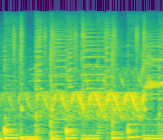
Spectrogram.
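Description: Live tropical dance band playing, with a steady bass-and-drum beat. A warbling siren-like tone rises and falls about five times a second over the music.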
